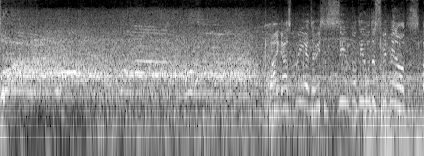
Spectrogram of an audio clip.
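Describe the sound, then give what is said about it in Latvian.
A dense, roaring stadium crowd of football fans, mostly Moroccan supporters, cheers and shouts continuously during a penalty shootout at a FIFA World Cup match, with individual yells and chanting voices rising more sharply out of the din in the second half. “Te arī pārsvarā marokāņu līdzotēji ļoti skaļi. Visas spēles garumā un tagad emocijas.”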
